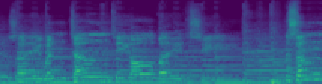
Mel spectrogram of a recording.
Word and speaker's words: Youghal: Youghal. That's for all my North Carolina friends. Youghal. It's spelt Youghal.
